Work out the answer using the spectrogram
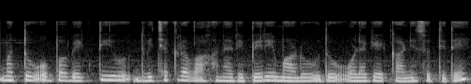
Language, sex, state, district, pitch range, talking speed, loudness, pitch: Kannada, female, Karnataka, Bangalore, 160-195 Hz, 115 wpm, -17 LUFS, 170 Hz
